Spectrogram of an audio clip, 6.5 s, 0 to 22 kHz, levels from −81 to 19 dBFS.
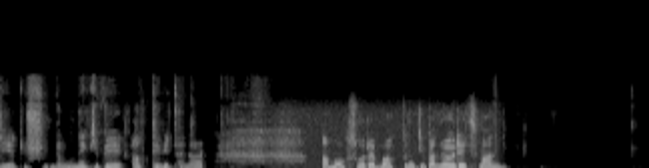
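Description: At 2.59 s the receiver loses its digital signal, digital radio blending to analogue FM over a 159 ms cross-fade, and returns at 5.05 s. In between, the speech drops about 1 dB and carries a hiss roughly 25 dB down.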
